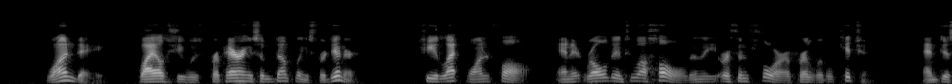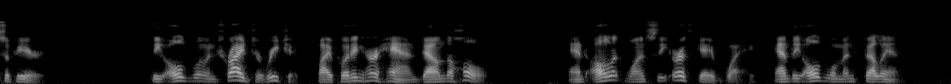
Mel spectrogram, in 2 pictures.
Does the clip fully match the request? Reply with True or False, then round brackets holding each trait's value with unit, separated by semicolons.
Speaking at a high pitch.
False (130 Hz)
